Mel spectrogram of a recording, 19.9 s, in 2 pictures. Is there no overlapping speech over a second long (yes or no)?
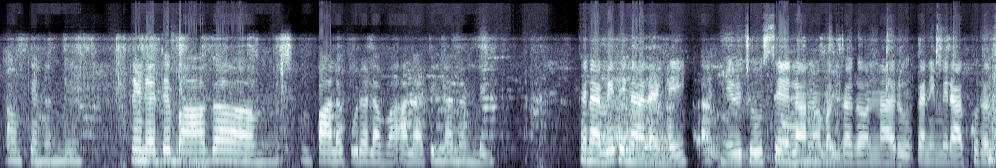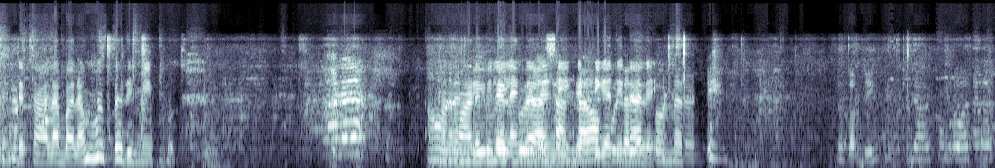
no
